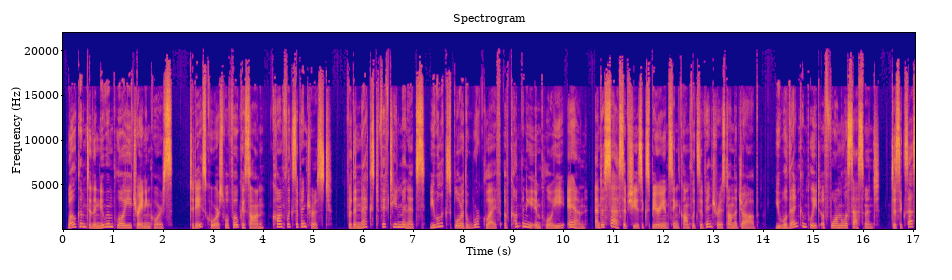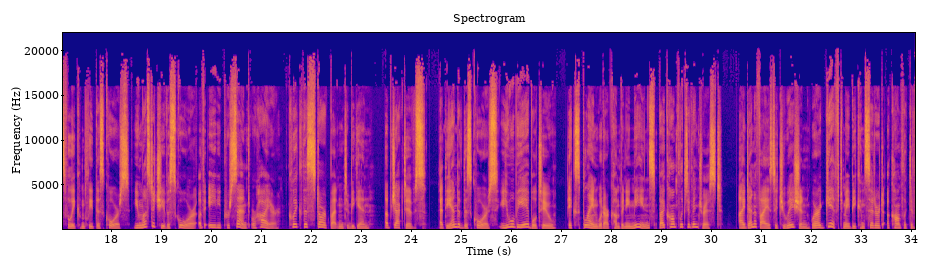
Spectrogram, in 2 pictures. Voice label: eLearning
